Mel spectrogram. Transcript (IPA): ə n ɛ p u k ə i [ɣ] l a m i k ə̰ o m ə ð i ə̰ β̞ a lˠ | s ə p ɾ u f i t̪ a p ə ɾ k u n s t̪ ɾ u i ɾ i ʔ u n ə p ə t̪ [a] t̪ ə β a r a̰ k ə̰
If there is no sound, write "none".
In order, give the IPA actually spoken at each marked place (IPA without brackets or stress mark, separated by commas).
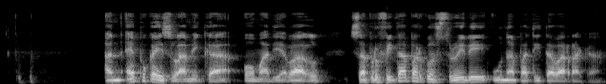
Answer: z, i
